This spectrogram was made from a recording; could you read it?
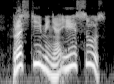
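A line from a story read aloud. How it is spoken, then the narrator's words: Loud prayer. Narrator (Russian): громко молился Коля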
